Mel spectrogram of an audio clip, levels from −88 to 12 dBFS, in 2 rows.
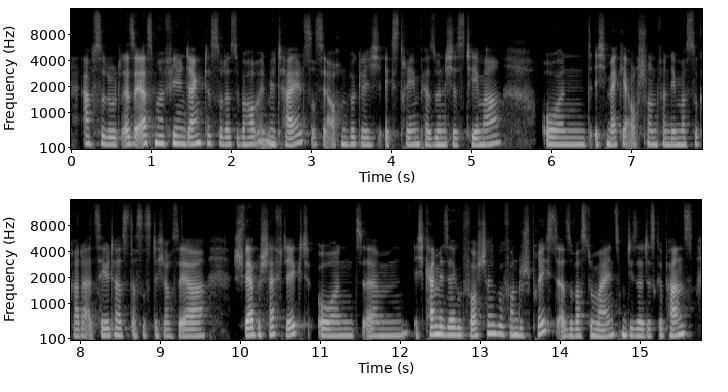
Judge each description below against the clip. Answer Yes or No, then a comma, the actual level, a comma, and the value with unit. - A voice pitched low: No, medium, 185 Hz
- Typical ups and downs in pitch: No, narrow, 2.3 semitones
